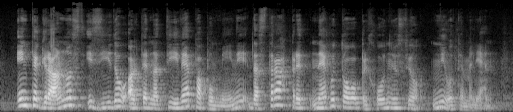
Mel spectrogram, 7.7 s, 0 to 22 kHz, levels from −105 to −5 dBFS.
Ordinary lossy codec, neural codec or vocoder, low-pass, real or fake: MP3, 96 kbps; none; 19.8 kHz; real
